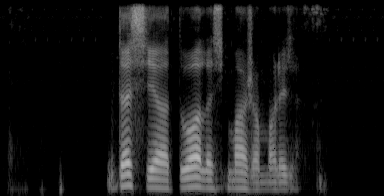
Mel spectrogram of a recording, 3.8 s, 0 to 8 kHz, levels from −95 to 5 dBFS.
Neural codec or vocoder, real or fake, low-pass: codec, 16 kHz, 0.9 kbps, LongCat-Audio-Codec; fake; 7.2 kHz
